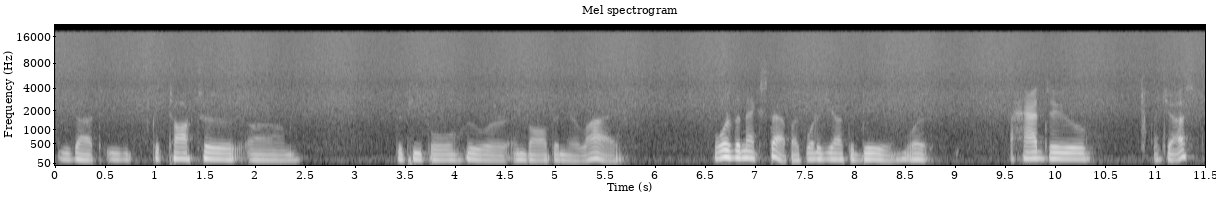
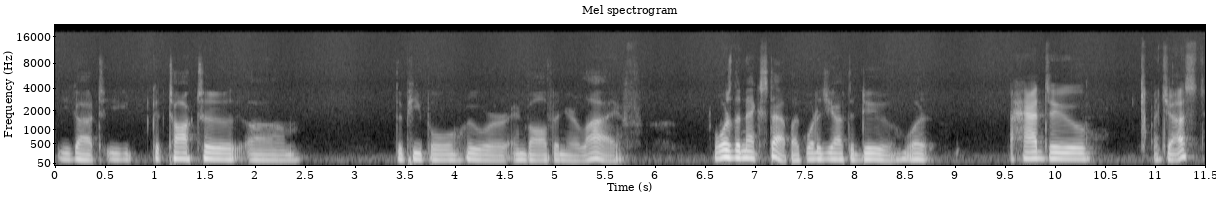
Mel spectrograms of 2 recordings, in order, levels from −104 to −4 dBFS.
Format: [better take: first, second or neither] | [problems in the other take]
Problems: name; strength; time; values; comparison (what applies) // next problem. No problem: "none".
second | hiss; loud; throughout; 2 dB below the speech; faint in the second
